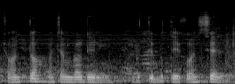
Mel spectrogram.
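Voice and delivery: ordinary delivery

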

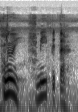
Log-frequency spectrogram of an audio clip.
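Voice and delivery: sudden loud startled "uy"; startled outcry. Real, not acted. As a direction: jump at the saw jamming. Saw suddenly jams in the branch.

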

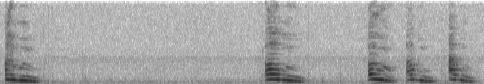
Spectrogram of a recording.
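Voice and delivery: loud excited shouts; shouting. Real, not acted. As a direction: yell the nickname gleefully. Child shouting baby's nickname.

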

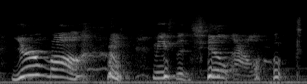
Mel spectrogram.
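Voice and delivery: high, laughing "your mom", drawn-out finish; laughing scolding. Real, not acted. Teasing a friend about his mom, laughing. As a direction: scold through a laugh, breaking up midway.

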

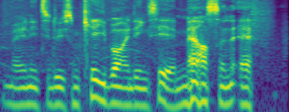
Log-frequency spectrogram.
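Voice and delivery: ordinary talk, nothing marked

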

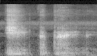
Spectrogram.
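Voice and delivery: breathless whispered aside. Acted. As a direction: hiss it like a secret.

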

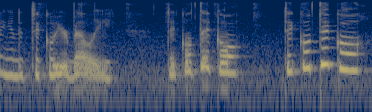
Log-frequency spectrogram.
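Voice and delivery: high, fast playful tickle talk; giggly tickle attack. Real, not acted.

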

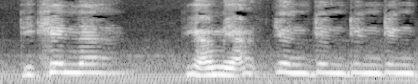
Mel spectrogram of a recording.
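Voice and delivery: usual speaking voice

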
